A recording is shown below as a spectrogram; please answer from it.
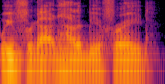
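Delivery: ordinary delivery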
